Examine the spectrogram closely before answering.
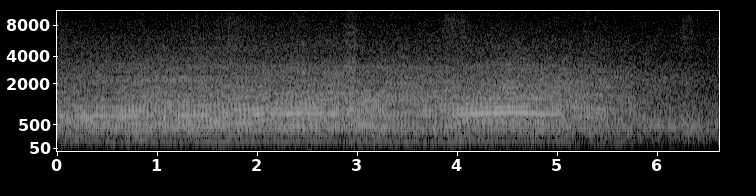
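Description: An engine running, its pitch slowly wavering up and down, then fading away over the last second or so.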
